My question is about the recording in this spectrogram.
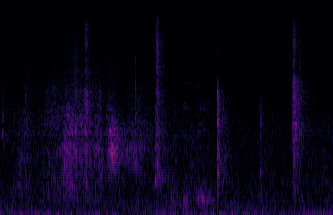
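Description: A few sharp, small clicks spaced out in the second half, after a short stretch of faint rustling about a second in, over quiet room tone.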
